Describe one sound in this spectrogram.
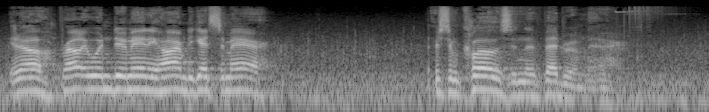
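An older man speaks in a weary, rough voice.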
